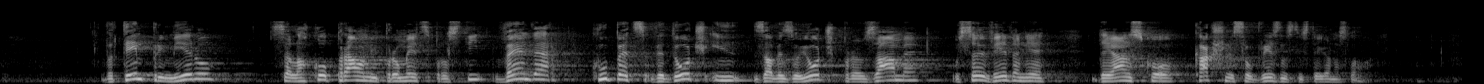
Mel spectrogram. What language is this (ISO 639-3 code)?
slv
